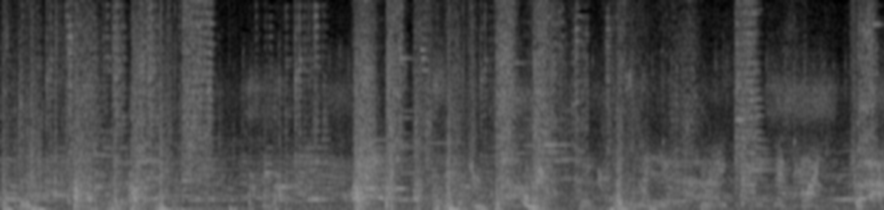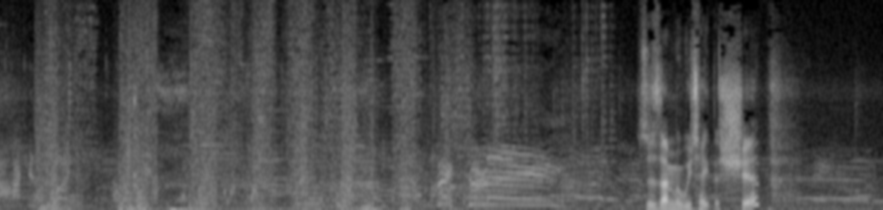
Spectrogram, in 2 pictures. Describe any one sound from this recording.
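Swords clash and clang in a fierce fight.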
